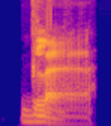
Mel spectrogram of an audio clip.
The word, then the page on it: glair: British English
